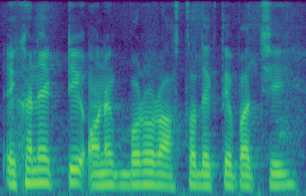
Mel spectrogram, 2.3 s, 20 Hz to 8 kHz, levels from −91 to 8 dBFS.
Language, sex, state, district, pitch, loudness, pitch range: Bengali, male, West Bengal, Alipurduar, 130 Hz, -14 LUFS, 130-140 Hz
